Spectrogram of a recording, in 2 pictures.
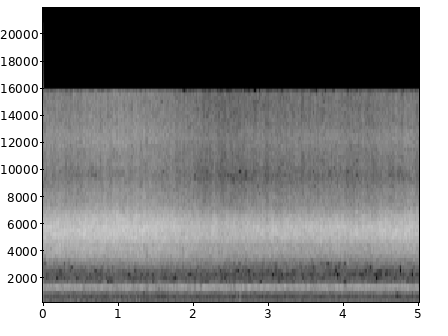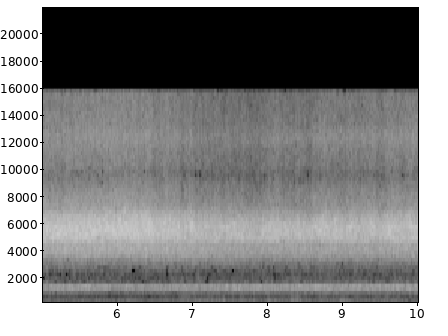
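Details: Cicadas in 2021 sing in a steady, high, hissing buzz that holds without pause.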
